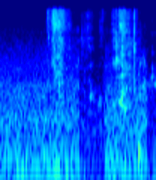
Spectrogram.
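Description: Crisp crunching as someone chews on a cone, two bursts of crackly bites about half a second apart, with no talking.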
